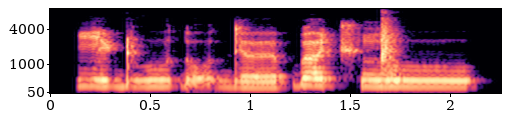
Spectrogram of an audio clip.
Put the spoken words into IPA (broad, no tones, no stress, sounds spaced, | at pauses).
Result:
i ɖʱ u ɗ o̰ d ø ɓ œ t͡ʃ ŋ͡ǁ u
